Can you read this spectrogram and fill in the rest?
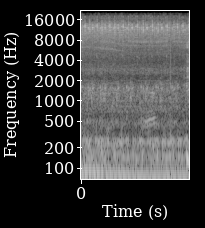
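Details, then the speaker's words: Truck just after driving hard through a deep puddle, owner suspects water got into the engine though the air filter is dry but clogged with dirt: deep, thick, lower-pitched idle running a little uneven; cause not yet clear. "It's thicker. Like it's lower pitch, lower tone."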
